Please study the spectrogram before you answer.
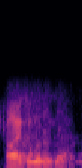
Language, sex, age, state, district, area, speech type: Goan Konkani, male, 30-45, Goa, Ponda, rural, conversation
